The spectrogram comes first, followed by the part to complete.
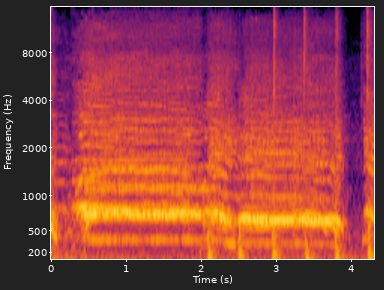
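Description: A group of people singing loudly together, holding one long note and then a second, slightly lower one. Hand claps at about three a second join during the second note.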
